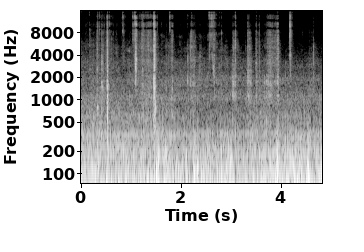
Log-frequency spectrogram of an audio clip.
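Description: A person chewing food with the mouth closed, with a few short sharp clicks, over a low steady rumble inside a car.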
